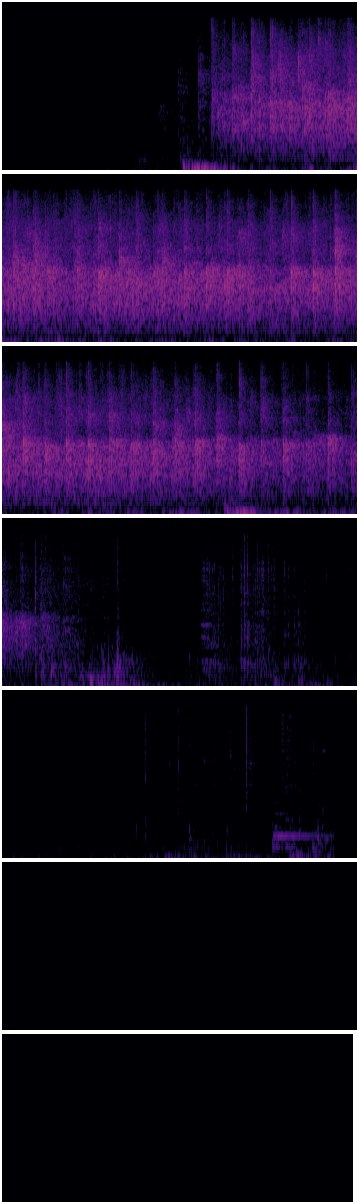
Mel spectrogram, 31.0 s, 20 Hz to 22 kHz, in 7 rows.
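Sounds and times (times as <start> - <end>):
audience applauding: 2.3 - 14.5.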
